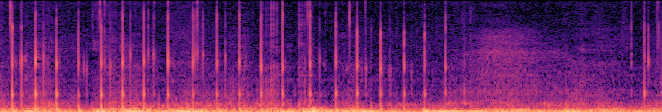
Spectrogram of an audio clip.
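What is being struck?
Metal microphone with mesh grille.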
